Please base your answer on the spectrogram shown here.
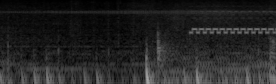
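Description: A phone rings with an incoming call, a steady electronic tone entering partway through and holding over a low, pulsing background throb.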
